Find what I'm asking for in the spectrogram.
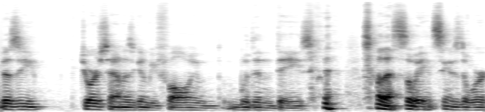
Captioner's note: laughs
